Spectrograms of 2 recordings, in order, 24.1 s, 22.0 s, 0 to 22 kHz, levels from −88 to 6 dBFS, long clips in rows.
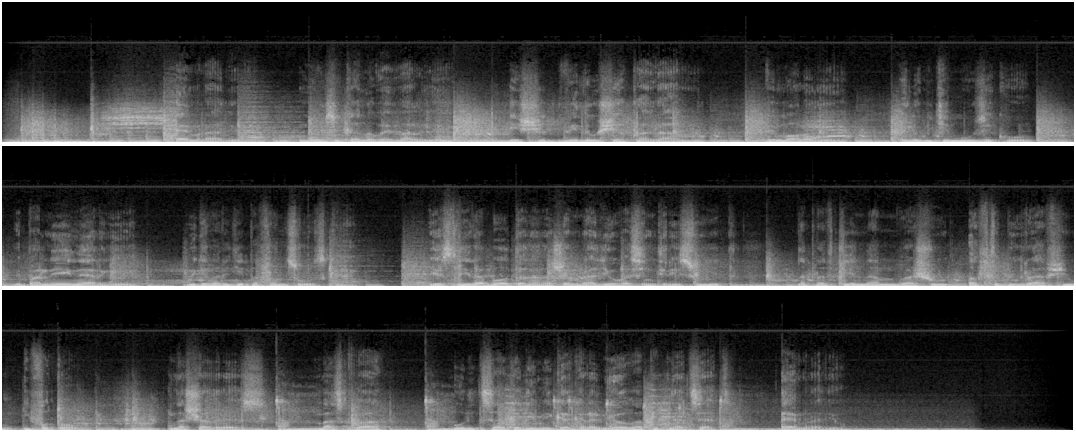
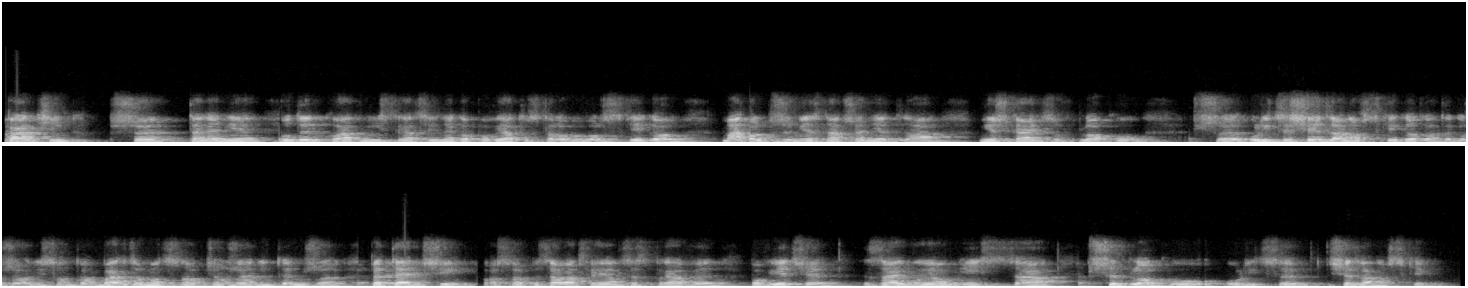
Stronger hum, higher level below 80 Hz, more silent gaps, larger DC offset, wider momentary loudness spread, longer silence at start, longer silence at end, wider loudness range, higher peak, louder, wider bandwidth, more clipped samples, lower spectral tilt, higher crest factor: neither; first, -26 dBFS vs -58 dBFS; neither; first, 0.1% vs under 0.1%; about the same, 7 LU vs 8 LU; about the same, 0 s vs 0.05 s; first, 0.7 s vs 0.15 s; about the same, 2 LU vs 2 LU; about the same, -2 dBFS vs 0 dBFS; about the same, -18 LUFS vs -17 LUFS; first, 12.5 kHz vs 7.4 kHz; neither; about the same, -5.5 dB/octave vs -6.5 dB/octave; about the same, 14 dB vs 16 dB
